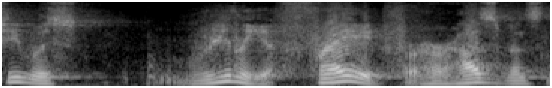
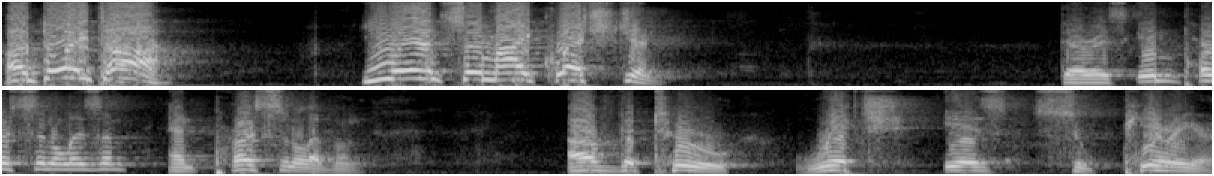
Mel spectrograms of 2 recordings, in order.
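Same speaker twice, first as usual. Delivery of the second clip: booming, thunderous, loud voice; 3 semitones higher, 5 dB louder than usual. In a retold story, someone calls out a challenging question, loud thunderous voice. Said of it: "He called out in a loud, thunderous voice".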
